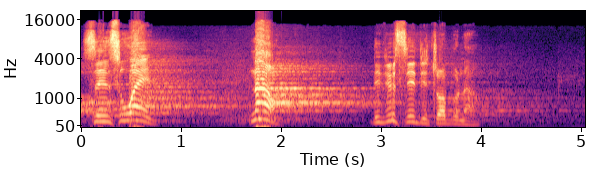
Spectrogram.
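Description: An elderly man preaches loudly and with animation through a microphone in an echoing hall.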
